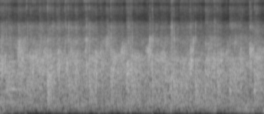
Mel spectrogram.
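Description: A church congregation applauding during a French-language worship service, loud continuous clapping from many hands with a faint crowd murmur, steady throughout.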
